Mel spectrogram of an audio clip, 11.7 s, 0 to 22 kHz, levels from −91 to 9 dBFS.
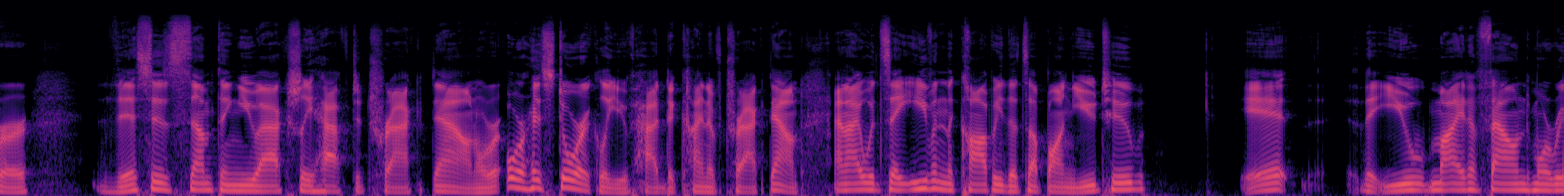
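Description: Listening to this speech recording, nothing stood out as a technical problem at any point.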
